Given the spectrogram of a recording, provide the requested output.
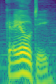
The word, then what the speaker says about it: coyote: One is to keep the e at the end silent and the other involves pronouncing the e which gives the word three syllables.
